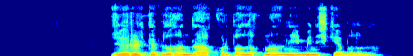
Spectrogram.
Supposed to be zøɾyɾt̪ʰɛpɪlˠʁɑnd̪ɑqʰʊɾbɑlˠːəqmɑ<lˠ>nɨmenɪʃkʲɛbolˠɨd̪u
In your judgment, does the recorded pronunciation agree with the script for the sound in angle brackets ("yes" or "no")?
yes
